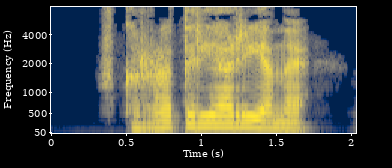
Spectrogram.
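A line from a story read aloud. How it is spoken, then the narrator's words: Dull, muffled. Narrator (Russian): Глухо отозвался рыжий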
